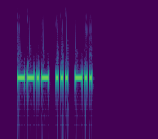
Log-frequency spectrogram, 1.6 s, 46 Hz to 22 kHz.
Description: Morse code, heard as a keyed tone, about 61 wpm, 700 Hz. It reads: QSD
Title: Speed-Racing Q-Codes - 50wpm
